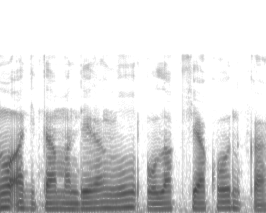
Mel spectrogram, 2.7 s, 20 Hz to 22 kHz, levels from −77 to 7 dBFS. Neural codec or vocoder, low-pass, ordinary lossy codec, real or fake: none; none; none; real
